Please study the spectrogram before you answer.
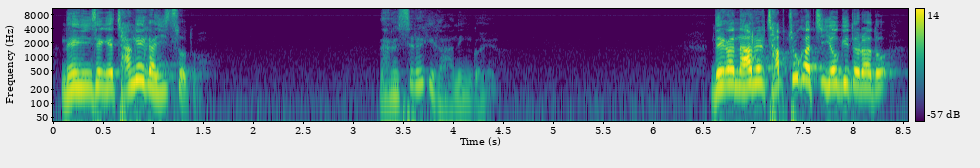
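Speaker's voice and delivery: loud, high, fervent pulpit preaching; full-voiced sermon climax; preaching at full force. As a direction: drive each line home to the congregation.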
